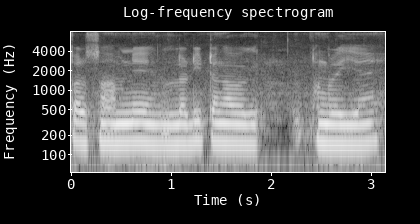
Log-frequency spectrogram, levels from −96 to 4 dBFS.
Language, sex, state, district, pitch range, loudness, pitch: Hindi, male, Uttar Pradesh, Shamli, 145-155 Hz, -12 LUFS, 150 Hz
